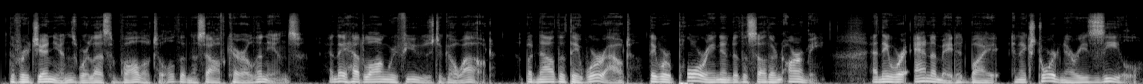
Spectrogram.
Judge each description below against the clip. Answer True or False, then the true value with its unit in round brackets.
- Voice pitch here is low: True (105 Hz)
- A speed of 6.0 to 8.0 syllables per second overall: True (6.4 syllables/s)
